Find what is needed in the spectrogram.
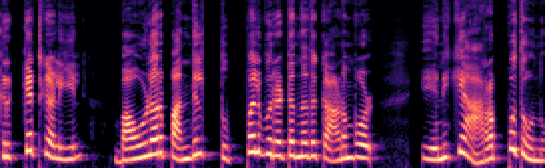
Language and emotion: Malayalam, disgusted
